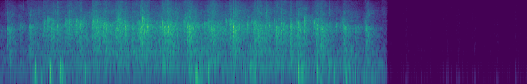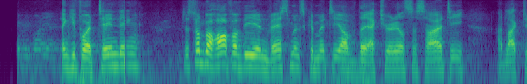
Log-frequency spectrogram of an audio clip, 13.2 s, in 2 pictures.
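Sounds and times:
crowd applause: 0:00.0 - 0:04.8
speech: 0:07.4 - 0:13.1.

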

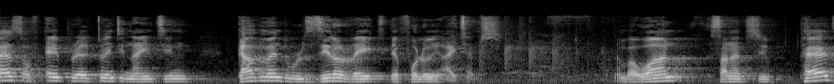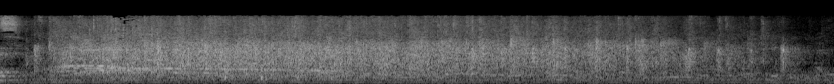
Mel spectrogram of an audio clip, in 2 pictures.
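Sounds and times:
speech: 0:00.0 - 0:05.2, 0:06.2 - 0:08.9
audience applause: 0:08.6 - 0:16.6.

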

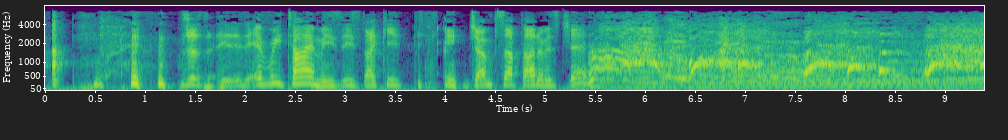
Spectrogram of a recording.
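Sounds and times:
speech: 0:00.5 - 0:07.1
person imitating a startled scream: 0:05.4 - 0:09.3.

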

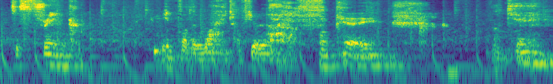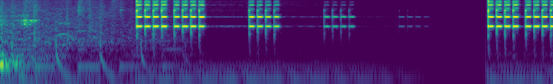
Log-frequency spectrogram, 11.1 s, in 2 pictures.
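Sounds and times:
speech: 0:00.1 - 0:05.7
alarm ringing: 0:06.9 - 0:09.7, 0:10.4 - 0:11.0.

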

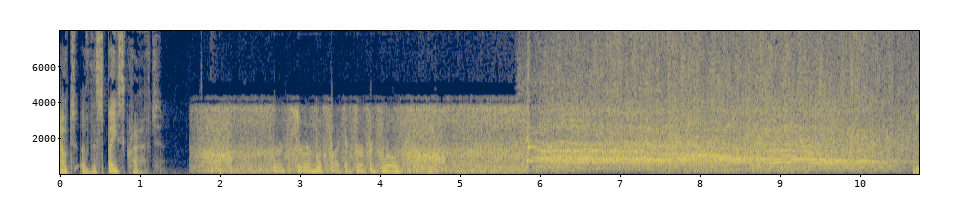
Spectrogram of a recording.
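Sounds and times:
speech: 0:00.0 - 0:02.3, 0:03.0 - 0:05.1, 0:05.7 - 0:06.4
crowd cheering and clapping in a mission control room: 0:05.7 - 0:10.7.

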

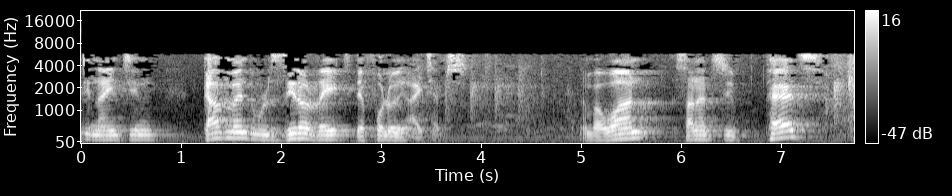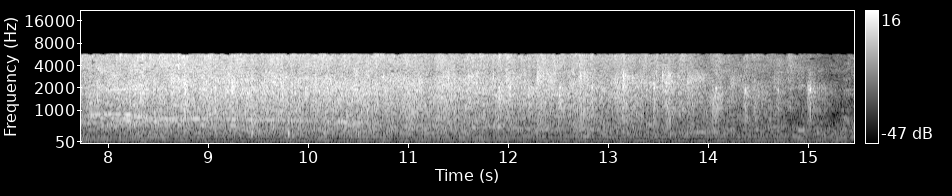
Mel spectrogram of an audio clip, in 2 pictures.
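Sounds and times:
speech: 0:00.0 - 0:04.0, 0:05.0 - 0:07.8
audience applause: 0:03.9 - 0:04.6, 0:07.4 - 0:15.4.

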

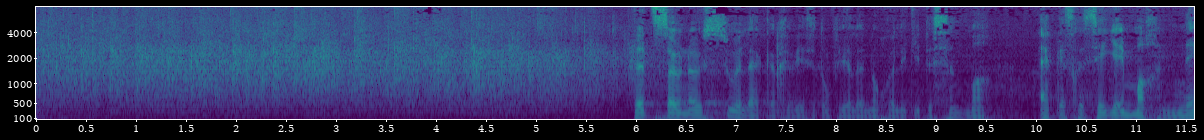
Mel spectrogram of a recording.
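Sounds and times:
crowd applauding: 0:00.0 - 0:06.5
speech: 0:06.0 - 0:11.5.

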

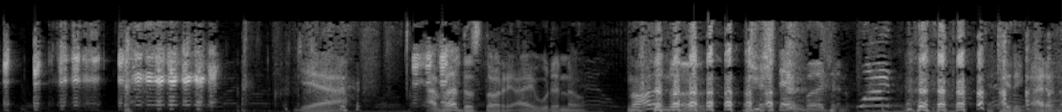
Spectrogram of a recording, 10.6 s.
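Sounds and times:
voice imitating a dolphin's squeal: 0:00.0 - 0:02.2, 0:04.1 - 0:04.6
laughter: 0:01.2 - 0:04.5, 0:06.3 - 0:10.6
speech: 0:03.0 - 0:03.7, 0:04.3 - 0:10.6.

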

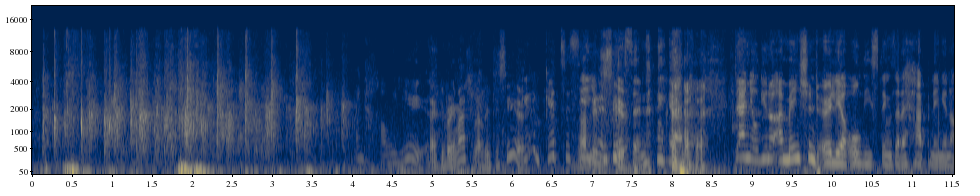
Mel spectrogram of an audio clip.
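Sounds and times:
audience round of applause: 0:00.0 - 0:04.1
speech: 0:04.9 - 0:11.5
laughter: 0:07.0 - 0:08.6.

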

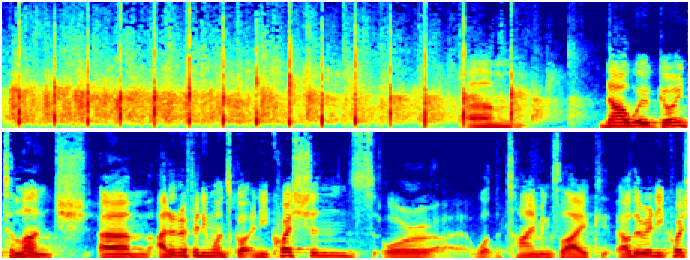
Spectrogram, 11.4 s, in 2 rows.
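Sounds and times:
audience applause: 0:00.0 - 0:04.8
speech: 0:03.9 - 0:11.4.

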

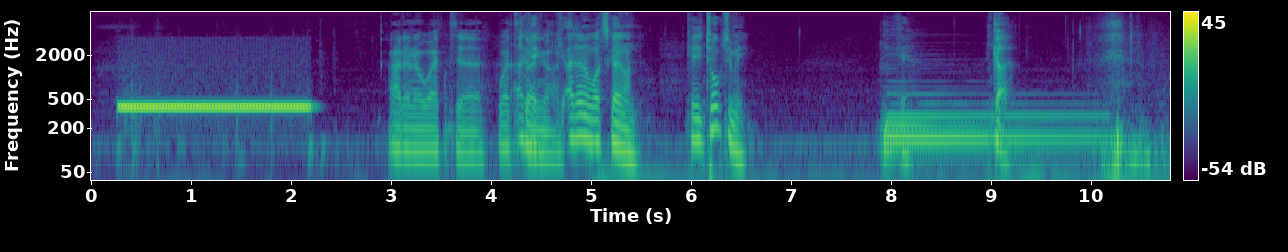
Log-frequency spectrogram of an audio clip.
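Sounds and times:
telephone dial tone during an attempt to phone someone: 0:00.3 - 0:02.3
speech: 0:03.0 - 0:06.6, 0:09.0 - 0:09.3.

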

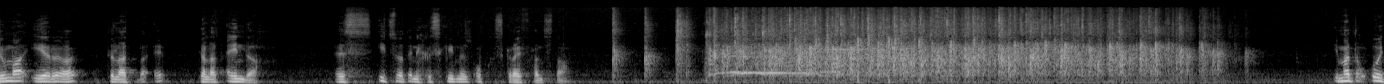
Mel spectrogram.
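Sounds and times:
speech: 0:00.0 - 0:02.7, 0:03.4 - 0:05.8, 0:13.3 - 0:13.8
audience applauding investigative journalists at a speech: 0:06.1 - 0:12.6.

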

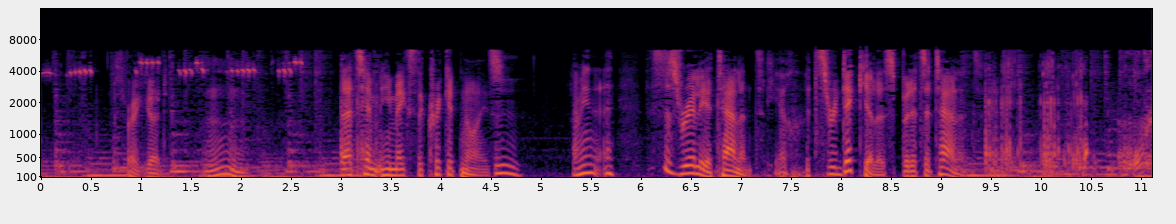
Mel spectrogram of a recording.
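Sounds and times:
speech: 0:00.9 - 0:11.0
man's voice imitating a warthog: 0:09.4 - 0:11.0.

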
